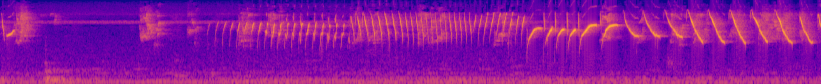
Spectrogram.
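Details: Canary song used as a lure to trigger other canaries to sing: a long sustained whistle, then fast buzzy trills of rapid repeated notes, ending in loud descending sweeping whistles repeated about twice per second.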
